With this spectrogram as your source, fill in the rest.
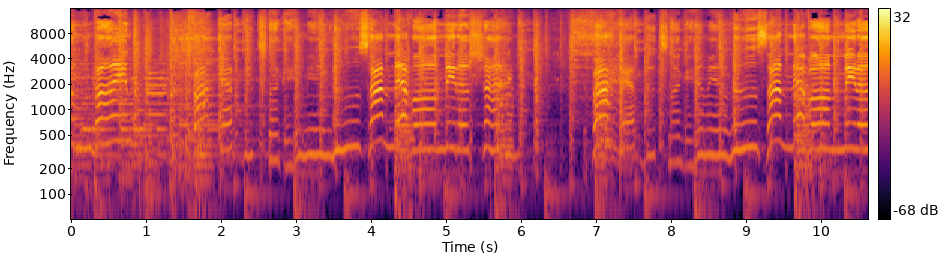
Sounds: soul music, music

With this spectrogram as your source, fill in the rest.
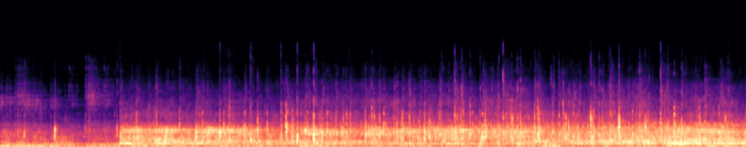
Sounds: playing hockey

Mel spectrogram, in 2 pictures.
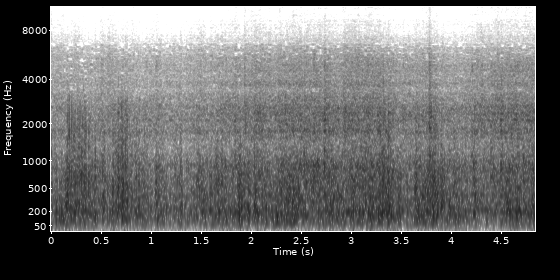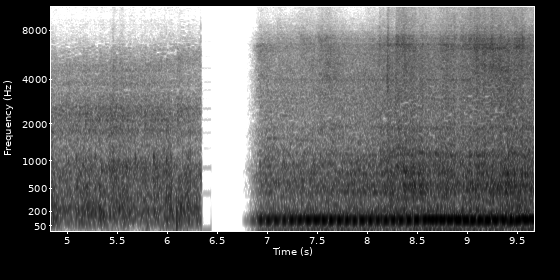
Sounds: train whistling

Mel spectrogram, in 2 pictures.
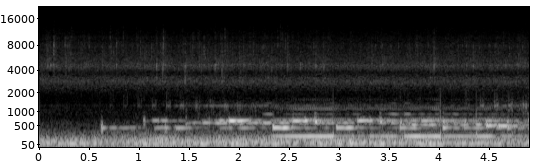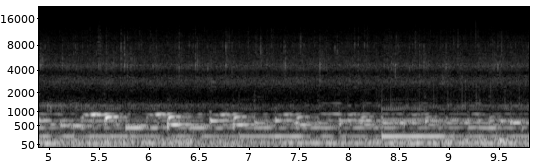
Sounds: music

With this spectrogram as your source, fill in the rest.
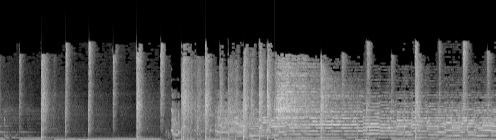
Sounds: progressive rock, rock music, music, jazz

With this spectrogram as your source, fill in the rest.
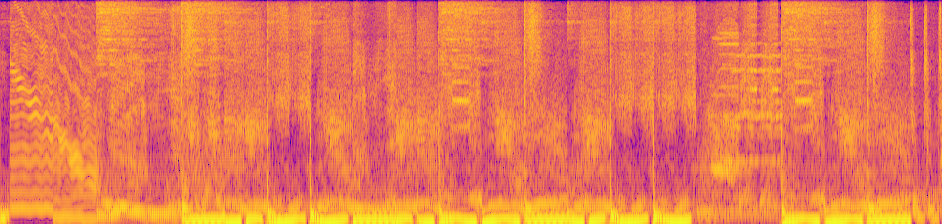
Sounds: electronic music, music, dubstep

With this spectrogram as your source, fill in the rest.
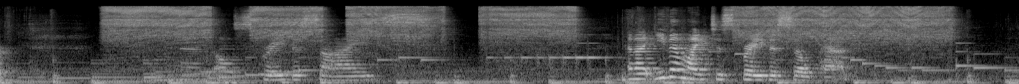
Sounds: speech, music

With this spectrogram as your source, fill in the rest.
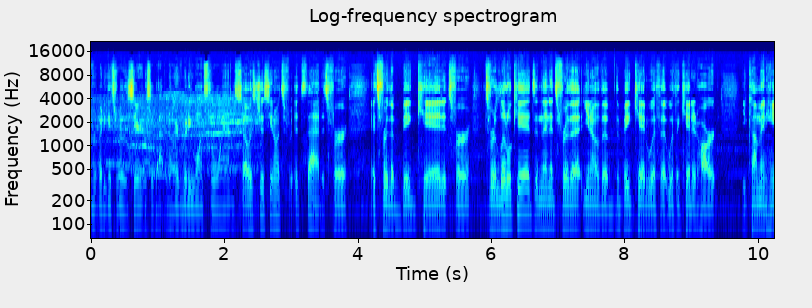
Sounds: speech

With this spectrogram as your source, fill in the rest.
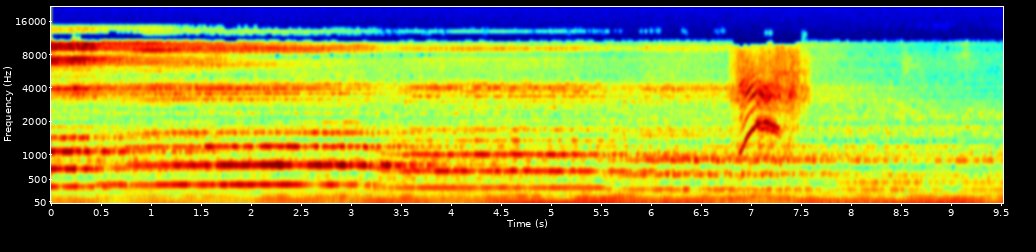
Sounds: speech, music

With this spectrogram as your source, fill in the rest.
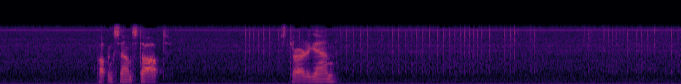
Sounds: speech

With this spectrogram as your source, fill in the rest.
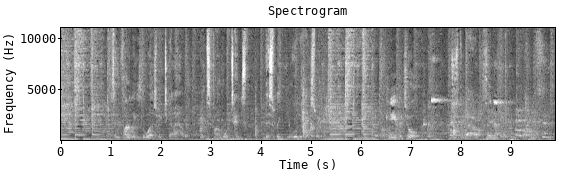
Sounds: music, speech

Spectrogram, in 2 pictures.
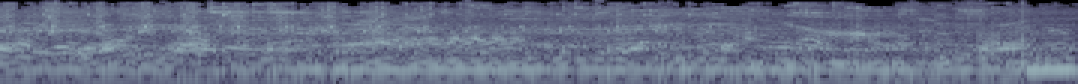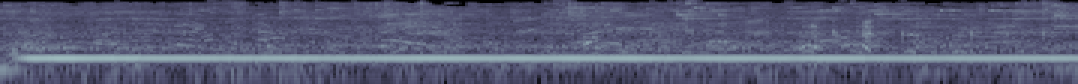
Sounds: speech, didgeridoo, music

